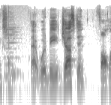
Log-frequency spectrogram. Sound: buzzer beeping

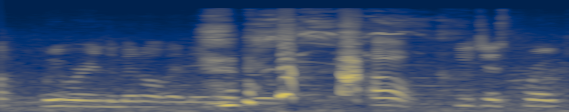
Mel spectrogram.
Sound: laughs

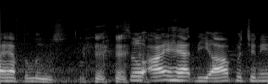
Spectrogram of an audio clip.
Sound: laughing

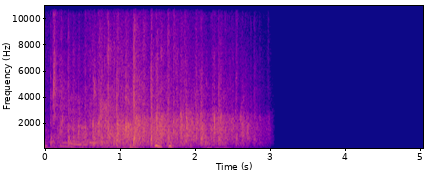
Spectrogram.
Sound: audience clapping

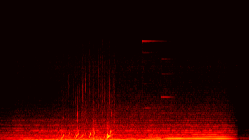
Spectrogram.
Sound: beaker bubbles up

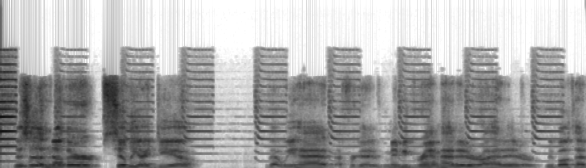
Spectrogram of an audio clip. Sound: horn Beeping

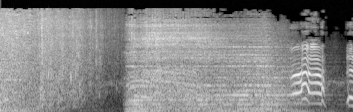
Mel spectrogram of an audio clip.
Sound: roar

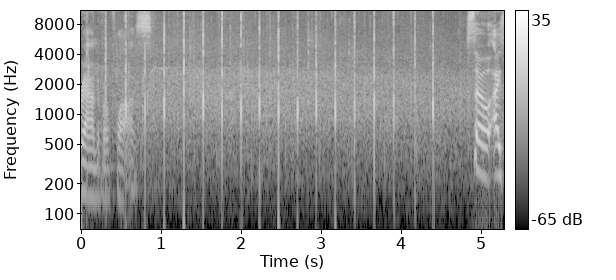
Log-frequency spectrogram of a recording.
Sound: audience clapping

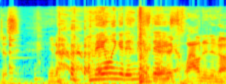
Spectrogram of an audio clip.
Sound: laughs; microwave door bangs

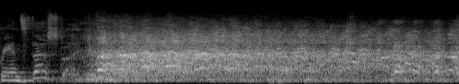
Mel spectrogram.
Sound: audience laughing

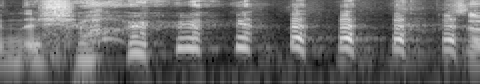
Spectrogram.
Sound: laughs

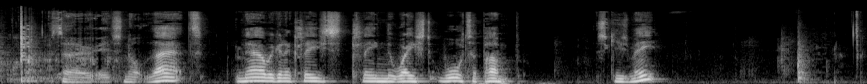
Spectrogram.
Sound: burps

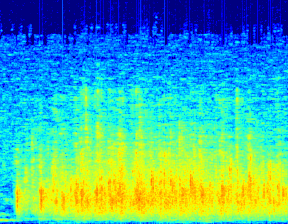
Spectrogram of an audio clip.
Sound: applause

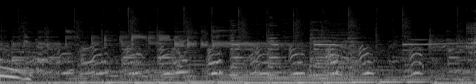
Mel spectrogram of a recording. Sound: dogs barking

